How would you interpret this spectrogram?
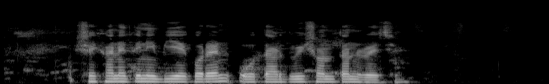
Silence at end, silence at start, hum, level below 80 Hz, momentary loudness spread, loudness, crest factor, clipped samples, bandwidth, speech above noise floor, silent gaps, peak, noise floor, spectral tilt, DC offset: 1.4 s; 0.25 s; none; -58 dBFS; 10 LU; -24 LUFS; 18 dB; under 0.1%; 8 kHz; 45 dB; none; -8 dBFS; -69 dBFS; -7 dB/octave; under 0.1%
